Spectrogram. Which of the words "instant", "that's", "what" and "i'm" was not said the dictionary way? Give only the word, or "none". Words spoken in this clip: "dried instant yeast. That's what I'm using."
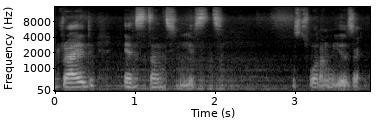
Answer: that's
